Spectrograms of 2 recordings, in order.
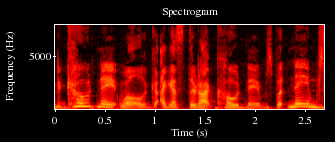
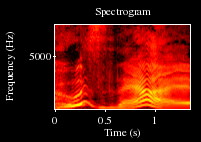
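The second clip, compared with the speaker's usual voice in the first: put-on Valley Girl voice, louder; 6 dB louder than usual. Guessing how Clover would react: imitating Clover's voice. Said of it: "I did her voice really well just then".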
